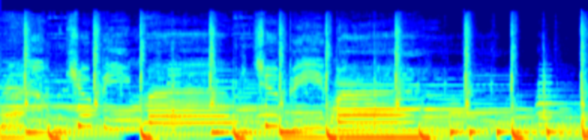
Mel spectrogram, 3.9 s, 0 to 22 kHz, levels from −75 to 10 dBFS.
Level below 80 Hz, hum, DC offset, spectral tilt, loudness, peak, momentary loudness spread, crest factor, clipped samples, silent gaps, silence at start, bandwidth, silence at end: -20 dBFS; none; under 0.1%; -6 dB/octave; -16 LUFS; -4 dBFS; 5 LU; 12 dB; under 0.1%; none; 0 s; 16.5 kHz; 0 s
